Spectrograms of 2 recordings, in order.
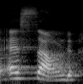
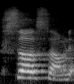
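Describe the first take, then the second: First: S said by its letter name, "ess", lower; letter's name. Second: S said as a hissed "suh", not the letter name; letter's sound. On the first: Teacher clarifying the cédille sound, S said as "ess". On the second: Teacher explaining the cédille to learners, S voiced as "suh". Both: Shown as a demonstration. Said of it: "it gives a s sound".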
